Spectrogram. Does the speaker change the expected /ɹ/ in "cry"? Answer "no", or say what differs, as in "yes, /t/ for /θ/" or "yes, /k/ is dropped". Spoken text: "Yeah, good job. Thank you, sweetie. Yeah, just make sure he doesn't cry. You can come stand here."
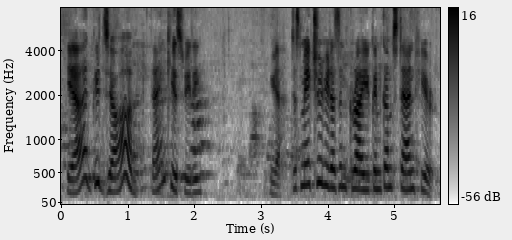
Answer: no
